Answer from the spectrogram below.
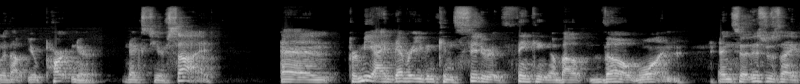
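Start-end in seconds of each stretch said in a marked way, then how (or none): none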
